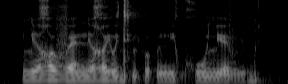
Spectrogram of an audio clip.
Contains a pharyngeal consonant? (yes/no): no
